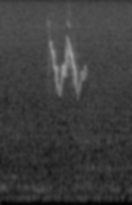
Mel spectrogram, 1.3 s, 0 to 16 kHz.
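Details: A pied wagtail, possibly a hybrid, recorded on 4 May 2020 at Klokbekerweg, Ottoland, gives one quick, high, slurred call that wavers up and down in pitch, over faint low background hum.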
